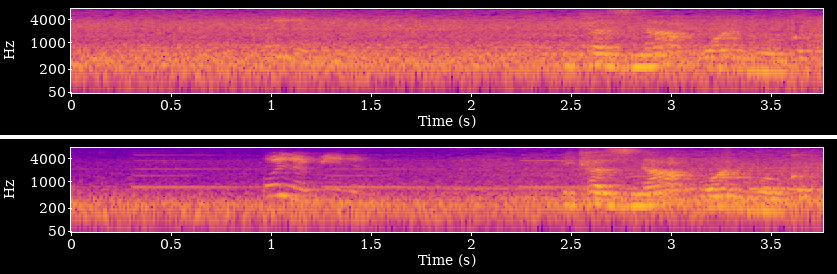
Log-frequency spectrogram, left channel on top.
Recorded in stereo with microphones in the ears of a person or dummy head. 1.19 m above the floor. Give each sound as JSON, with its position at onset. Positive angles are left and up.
{"t": 1.0, "sound": "a child speaking", "side_deg": -40, "distance_m": 0.6}
{"t": 2.5, "sound": "a woman speaking", "side_deg": -55, "distance_m": 2.0}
